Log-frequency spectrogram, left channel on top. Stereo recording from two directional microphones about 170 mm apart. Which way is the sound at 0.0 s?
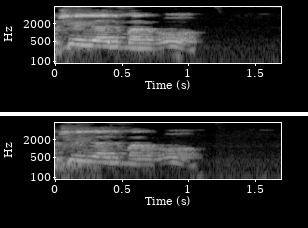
30° left (ahead or behind).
